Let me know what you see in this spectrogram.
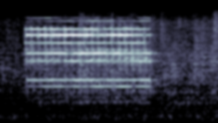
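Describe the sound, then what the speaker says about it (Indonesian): A telephone rings once in a single bright, trilling burst of about a second, loud and close, then cuts off into quiet, during an interview at a coffee-roasting machine business. "Iya, ada telepon ya."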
